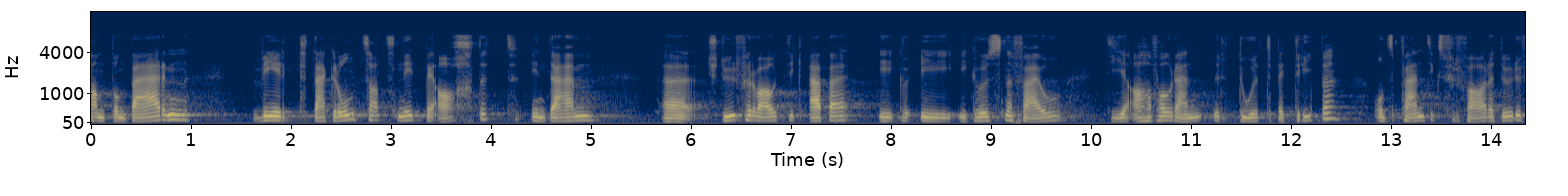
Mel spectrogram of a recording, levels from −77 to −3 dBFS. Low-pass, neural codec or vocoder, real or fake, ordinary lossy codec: 7.2 kHz; none; real; none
